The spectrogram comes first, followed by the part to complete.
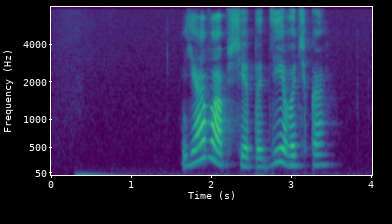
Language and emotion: Russian, angry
